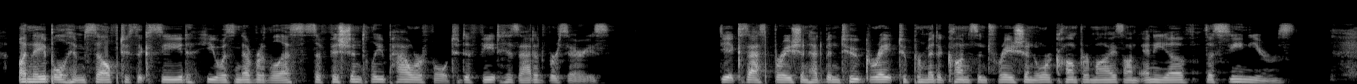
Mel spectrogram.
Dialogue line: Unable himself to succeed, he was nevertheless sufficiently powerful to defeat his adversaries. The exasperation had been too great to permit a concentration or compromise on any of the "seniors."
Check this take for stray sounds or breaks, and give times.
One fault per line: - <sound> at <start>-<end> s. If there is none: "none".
none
